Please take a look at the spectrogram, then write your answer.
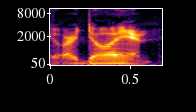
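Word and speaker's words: Ardougne: Well, we both say it wrong, because that's what Jagex says it should be, Ardoyan.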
